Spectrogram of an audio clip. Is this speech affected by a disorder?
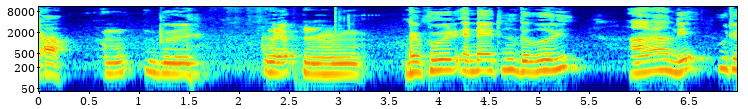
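Yes: cerebral palsy.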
